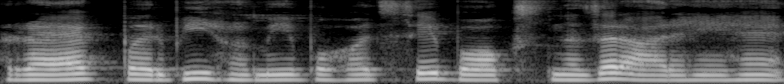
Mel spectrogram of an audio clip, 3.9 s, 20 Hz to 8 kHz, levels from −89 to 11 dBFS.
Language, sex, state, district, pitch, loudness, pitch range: Hindi, female, Chhattisgarh, Raipur, 185 Hz, -17 LUFS, 180-195 Hz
